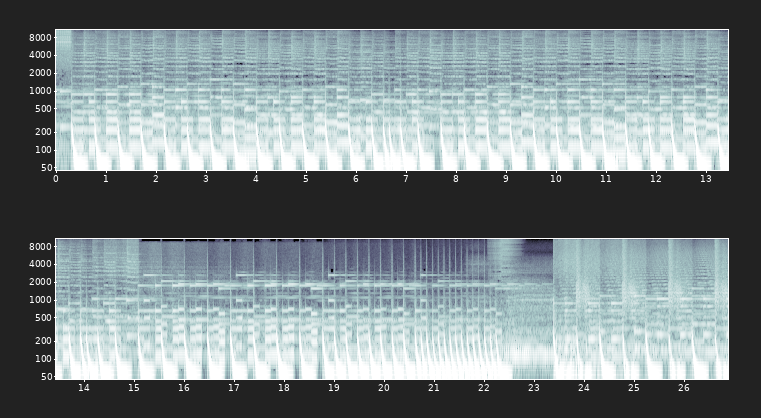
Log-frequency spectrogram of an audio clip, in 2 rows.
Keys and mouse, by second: 1.0-2.2 right drag, 2.0 c, 4.0-7.2 drag, 4.0 c, 4.7-6.4 right drag, 5.4 c, 6.6-7.8 right drag, 7.8-9.6 drag, 7.8 c, 8.4 e, 11.2 s, 12.3 e, 13.0 ctrl+z, 13.5 e, 16.3 Tab, 17.6 Tab, 17.6 z, 20.3-23.5 drag.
